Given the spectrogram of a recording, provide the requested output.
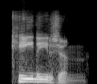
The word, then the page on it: Keynesian: British English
